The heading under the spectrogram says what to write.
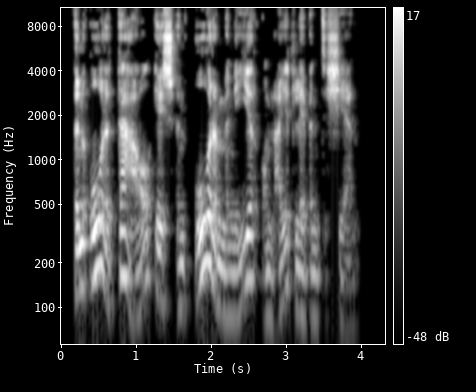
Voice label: west frisian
